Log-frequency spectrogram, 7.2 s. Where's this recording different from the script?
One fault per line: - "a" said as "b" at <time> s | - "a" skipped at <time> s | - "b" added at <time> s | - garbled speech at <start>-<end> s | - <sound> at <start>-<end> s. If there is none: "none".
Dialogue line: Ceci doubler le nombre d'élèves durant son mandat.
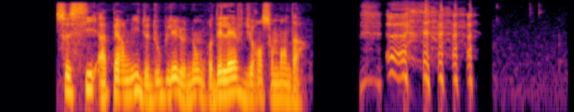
- "a permis de" added at 1.2 s
- laugh at 4.5-6.0 s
